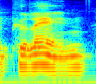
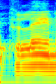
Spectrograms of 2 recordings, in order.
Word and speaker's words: Poullain: Poulain and the reason I say Poulain is because there was anything that weird rhyme with this is eddie greyham Eddie Graham so we changed the pronunciation of EDS name the drummer and my name let's go along starts fellow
